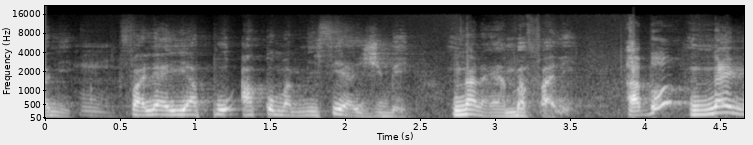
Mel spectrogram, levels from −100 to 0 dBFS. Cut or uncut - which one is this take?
uncut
